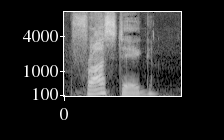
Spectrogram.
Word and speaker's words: Frostig: If you guys want to know Ryan's last name, it's Frostig. – Like frosting without the N? – Rhymes with frost pig or tossed pig.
